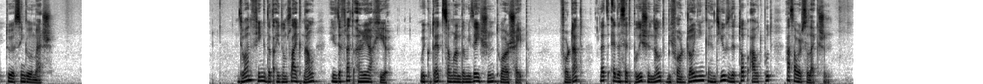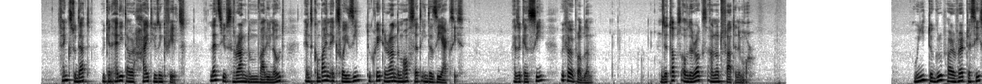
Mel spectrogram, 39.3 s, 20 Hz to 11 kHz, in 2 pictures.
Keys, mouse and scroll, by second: 0.3 shift+a, 3.9-4.3 drag, 4.8 click, 7.0-7.4 middle drag, 8.4-8.8 middle drag, 9.6-11.3 middle drag, 11.8-12.1 shift+middle drag, 13.0 middle drag, 14.3 g, 14.6 click, 15.0 click, 15.2 shift+a, 18.7-19.6 drag, 19.9 click, 20.8 click, 21.9 ctrl+z, 22.5 click, 23.2 shift+a, 27.2-29.5 drag, 30.3-30.7 drag, 31.5-33.5 drag, 33.8-34.1 middle drag, 35.0 ctrl+space, 35.3 middle drag, 36.0-37.0 middle drag, 37.4 ctrl+space, 37.7-38.0 middle drag, 38.6 shift+middle click.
